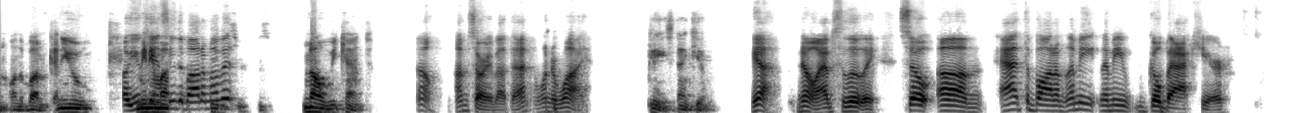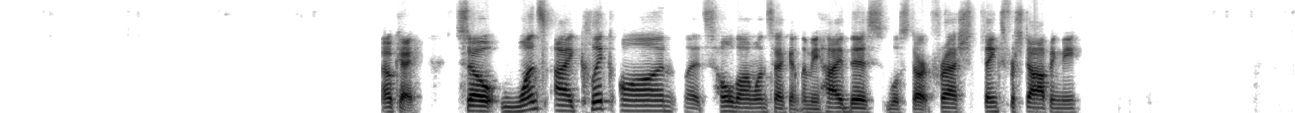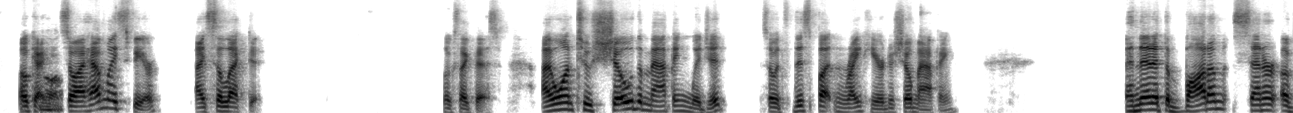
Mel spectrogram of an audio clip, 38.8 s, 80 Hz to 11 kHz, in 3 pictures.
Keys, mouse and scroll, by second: 13.2 click, 13.9 click, 14.6 click, 15.8 click, 16.6 click, 18.1 click, 20.6 click, 22.8 click, 26.5 click, 27.5 click, 30.1 click, 35.6-38.8 drag.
